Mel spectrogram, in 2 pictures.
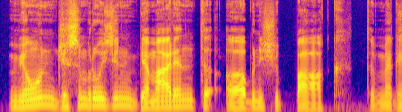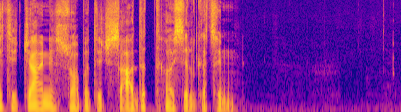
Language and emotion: Kashmiri, neutral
